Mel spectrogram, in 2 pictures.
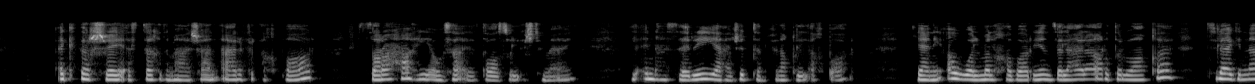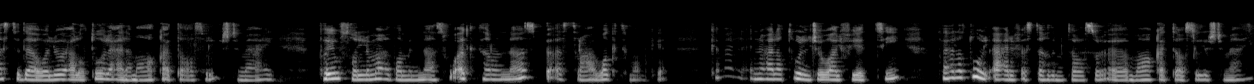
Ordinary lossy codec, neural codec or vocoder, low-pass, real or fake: none; none; 7.2 kHz; real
